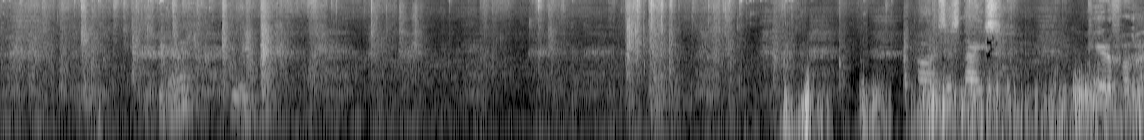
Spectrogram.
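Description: Quiet stone-chamber room tone with faint voices. From about ten seconds in, loud irregular wind buffeting on the microphone as the open air is reached, with a brief voice near twelve seconds.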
